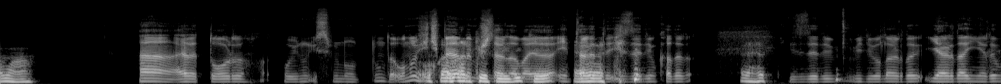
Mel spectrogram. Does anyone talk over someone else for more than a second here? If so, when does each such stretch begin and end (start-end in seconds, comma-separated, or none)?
4.2-6.3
